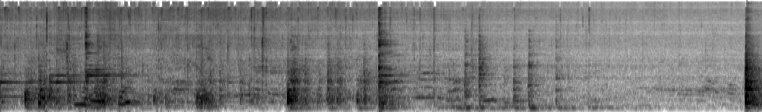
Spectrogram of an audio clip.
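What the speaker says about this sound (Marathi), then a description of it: "थोडंसं लाल तिखट टाकायचं, थोडी धने पावडर, थोडीशी हळद, सगळं मिक्स करून घ्यायचं." Spices being stirred into a pan for drumstick sambar, with red chili powder, coriander powder and turmeric, give close scraping, clinking strokes over a soft sizzle, irregular and fading toward the end before one sharp final clank.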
